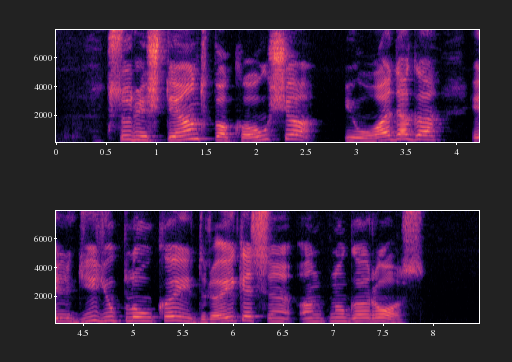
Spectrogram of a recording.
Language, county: Lithuanian, Klaipėda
